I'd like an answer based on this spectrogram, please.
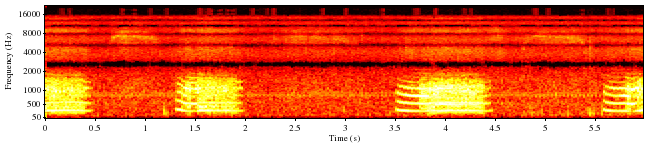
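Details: Domestic cat with a cold snoring: four hoarse, rasping snore bursts in six seconds at uneven spacing, each with wheezy stacked overtones, over a faint steady background hum.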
